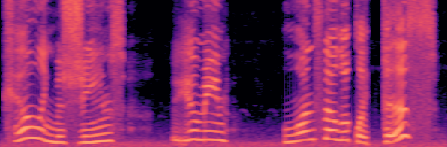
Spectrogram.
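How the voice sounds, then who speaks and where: A woman's voice: extremely high pitch, lively intonation, slow, a bit bright, exaggerated voice. A woman voicing an innocent, trusting, stubbornly loyal little boy in a video game, with an earnest, boastful childlike manner. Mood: indignant.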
